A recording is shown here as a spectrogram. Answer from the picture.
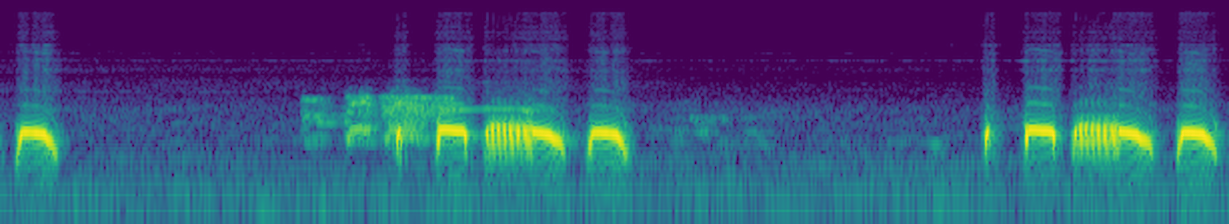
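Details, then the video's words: Spotted dove kept as a lure for wild doves, giving two full coo phrases about four seconds apart, each a soft lead note, hooked coos and a purring drawn-out middle coo, with a faint extra call before the first. "tiếng cu gáy mồi chuẩn gáy gọi dùng kích bổi vang cả buôn làng"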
